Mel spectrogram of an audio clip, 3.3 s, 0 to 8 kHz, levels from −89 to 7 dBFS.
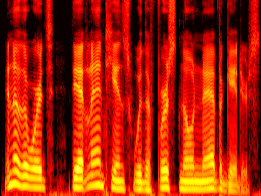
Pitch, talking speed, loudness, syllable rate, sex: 125 Hz, 185 wpm, -18 LUFS, 5.7 syllables/s, male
